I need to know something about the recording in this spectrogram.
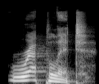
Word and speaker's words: Replit: to the podcast i'm john massad uh from replit is how you would pronounce it replied yes but it is r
